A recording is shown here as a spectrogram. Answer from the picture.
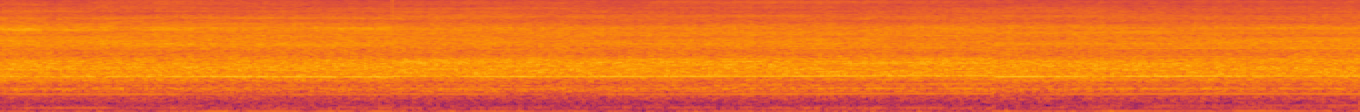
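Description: Small handheld hair dryer running steadily: an even rush of air with a steady motor whine.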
